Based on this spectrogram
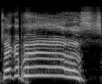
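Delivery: mock very high-pitched shouted echo, "piss" drawn out. Retelling how sushi staff shout everything back at customers, retelling a shouted call-back. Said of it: "they shout everything back at you".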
